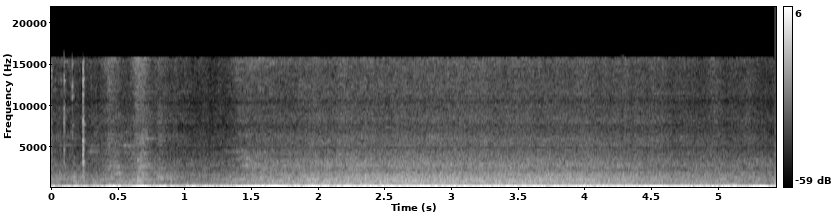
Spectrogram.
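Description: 1938 Chrysler C18's flathead straight-six running just after a cold start, with a brief rise in revs about a second and a half in, then held at a fast idle by the dash hand throttle pulled out, in place of a high-idle cam.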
